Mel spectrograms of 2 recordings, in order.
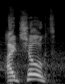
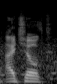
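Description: First: Raised, punchy outburst; exasperated confession. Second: Said in the usual way. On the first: Real, not acted. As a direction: blurt out your own failure. Admits choking after missed chance.

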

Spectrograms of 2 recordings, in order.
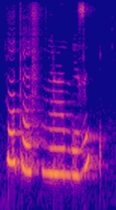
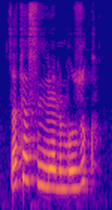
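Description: First: High squeaky mimicking of the grumpy line; mocking whiny repeat. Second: Said in the usual way. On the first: Teasing a friend by echoing him in a high mocking whine. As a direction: parrot it back in a high whiny mock voice. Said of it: "Tekrar etme beni".

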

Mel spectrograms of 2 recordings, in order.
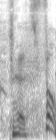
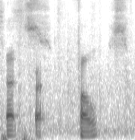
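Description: First: Half-hearted denial; weak denial. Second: Unconvincing denial. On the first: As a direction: deny it without conviction. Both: Real, not acted. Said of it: "even you didn't sound convinced".

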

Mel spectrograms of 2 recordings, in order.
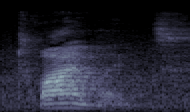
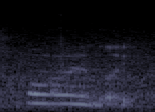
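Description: First: Said in the usual way. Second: High soft echo. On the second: Shown as a demonstration. Repeats the book title.

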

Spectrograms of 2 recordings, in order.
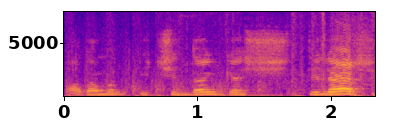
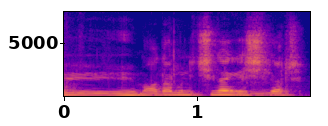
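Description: First: "Adamın içinden geçtiler" slow, rising at the end; drawn-out disbelief. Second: Quiet, low-key remark; muted disbelief. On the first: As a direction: stretch "içinden geçtiler", lifting the last syllable. Repeats it drawn out, emphatically. ("içinden geçtiler" uzatılarak, sonu yükselen tonla) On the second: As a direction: say it softly, almost to yourself. First muted reaction to the play. (kendi kendine, alçak sesle) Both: Real, not acted.

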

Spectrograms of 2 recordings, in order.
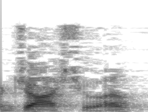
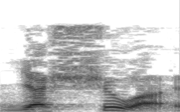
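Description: First: "Joshua" opened with an English J sound; J pronunciation. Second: "Yeshua" opened with a Y sound; Y pronunciation. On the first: Preacher showing the first-letter options, "Joshua" with a J. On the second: Preacher showing the first-letter options, "Yeshua" with a Y. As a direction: say "Yeshua" as yeh-SHOO-uh, Y first. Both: Shown as a demonstration. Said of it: "depending on how you pronounce the first letter".

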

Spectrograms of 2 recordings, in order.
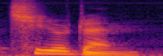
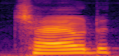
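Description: First: Put-on children as "chil-dren", lower and softer, falling; short i in children. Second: Put-on child with a full "ai" vowel, pitched up at the end. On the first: Teacher answering child with its plural, children low with short i. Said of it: "ここはchildrenっていう音です". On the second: Teacher setting singular against plural, child with a rising ai. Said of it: "アイって音だったけど". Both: Shown as a demonstration.

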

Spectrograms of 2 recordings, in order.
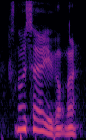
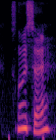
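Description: First: Said in the usual way. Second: Nice said high and loud; high, loud compliment. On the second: Acted. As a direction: squeal it out brightly. Repeats compliment louder and higher.

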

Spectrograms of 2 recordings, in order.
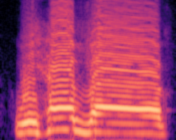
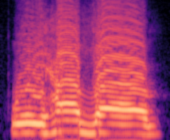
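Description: No difference in how they are said.

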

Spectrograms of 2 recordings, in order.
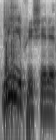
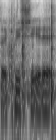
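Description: First: "We" said louder than the rest; correcting to "We", pressing on it; stress on we. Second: Said in the usual way. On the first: Shown as a demonstration. Vlogger thanking the store for the channel, stress on "We".

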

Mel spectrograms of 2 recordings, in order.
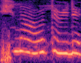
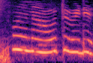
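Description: First: High, tearful untie me; high crying child voice; crying plea. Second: Higher, slower, sobbing untie me; very high, slow wailing child voice; wailing plea. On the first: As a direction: beg through tears. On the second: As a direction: stretch it out in desperate tears. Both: Acted.

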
